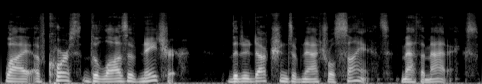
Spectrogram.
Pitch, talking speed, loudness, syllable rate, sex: 130 Hz, 160 wpm, -19 LUFS, 5.5 syllables/s, male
